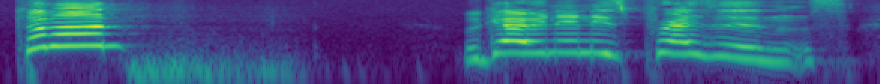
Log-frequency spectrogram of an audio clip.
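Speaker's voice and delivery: loud, high Birmingham call to the congregation; rousing Birmingham-accented holler; Birmingham accent rallying cry. Retold or imitated. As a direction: shout it like a Birmingham worship leader. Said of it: "in a Birmingham accent".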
